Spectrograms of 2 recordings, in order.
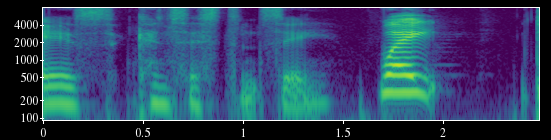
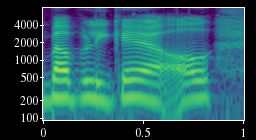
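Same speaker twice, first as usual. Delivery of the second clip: ordinary talk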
